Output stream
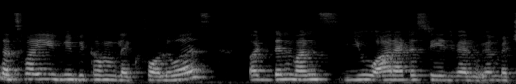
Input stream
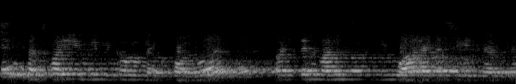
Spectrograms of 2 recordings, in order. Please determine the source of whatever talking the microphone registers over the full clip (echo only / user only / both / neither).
echo only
